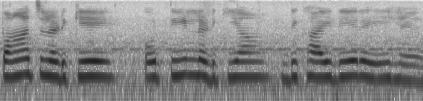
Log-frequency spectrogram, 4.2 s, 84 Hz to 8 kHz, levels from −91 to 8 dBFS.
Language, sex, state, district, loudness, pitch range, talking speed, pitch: Hindi, male, Haryana, Rohtak, -15 LUFS, 240-260 Hz, 125 wpm, 250 Hz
